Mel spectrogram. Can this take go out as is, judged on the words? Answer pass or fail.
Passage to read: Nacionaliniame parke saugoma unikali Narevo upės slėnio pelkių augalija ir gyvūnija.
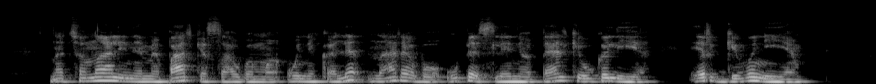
pass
